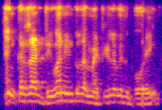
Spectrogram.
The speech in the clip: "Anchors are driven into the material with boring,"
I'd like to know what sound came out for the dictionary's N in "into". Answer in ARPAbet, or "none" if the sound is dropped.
N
